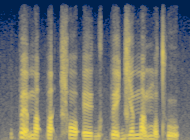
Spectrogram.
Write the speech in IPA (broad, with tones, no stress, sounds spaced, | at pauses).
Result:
p ɛ̰˦˨ m ä˦ ʔ p ä˦ ʔ t͡ɕʰ ɔ˦ ʔ e˨ ɪ̯ ɡ ʊ˦ ʔ p ḛ˦˨ ɪ̯ d͡ʑ ɛ˦ m a̰˦˨ ʊ̯ m ɔ̰˦˨ tʰ ṵ˦˨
